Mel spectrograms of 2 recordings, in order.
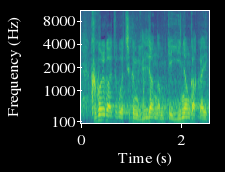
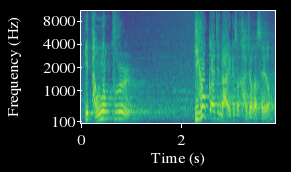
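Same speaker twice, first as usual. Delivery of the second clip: irritated complaint; 5 semitones higher than usual. Acted. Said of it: "막 화를 내고 짜증을 내죠".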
